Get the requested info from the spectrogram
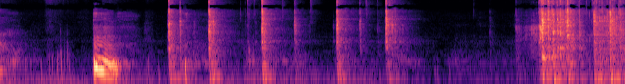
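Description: A throat-clear, then about six sharp separate clicks of glass marbles being set onto a plastic marble run. Near the end comes a loud, dense clatter as the marbles are released and roll down the plastic track.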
